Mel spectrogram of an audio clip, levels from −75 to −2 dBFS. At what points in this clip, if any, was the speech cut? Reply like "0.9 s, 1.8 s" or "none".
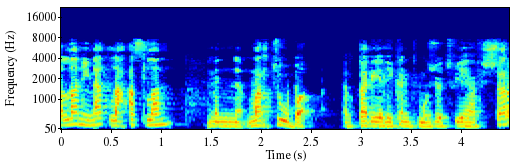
1.5 s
